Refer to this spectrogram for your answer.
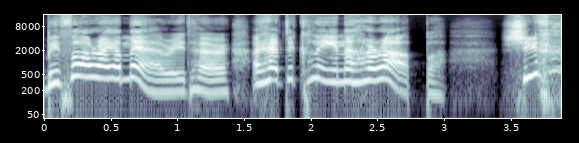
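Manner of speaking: bad put-on Italian accent. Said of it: "I wanna see if I can do better".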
